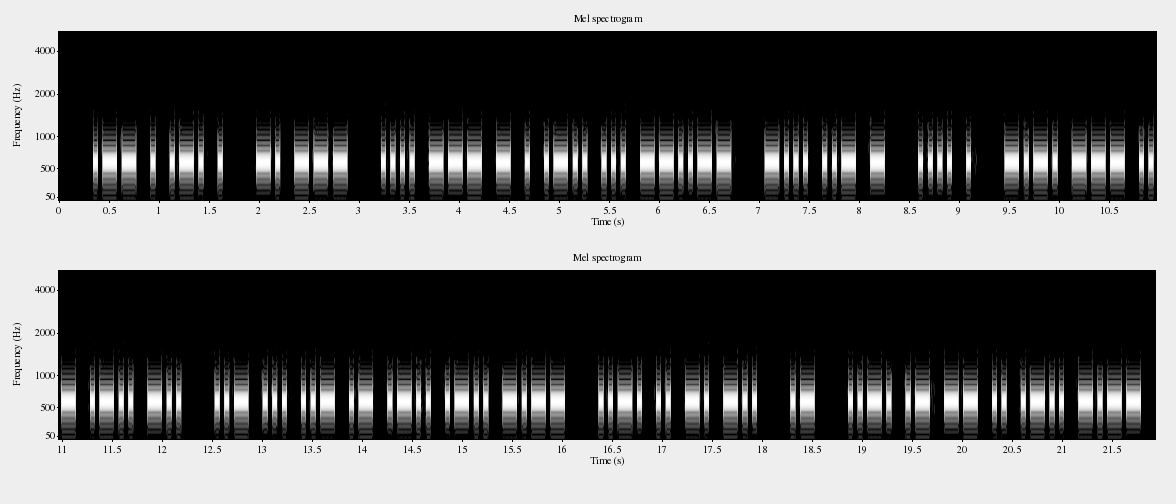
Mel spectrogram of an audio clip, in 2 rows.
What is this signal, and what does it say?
Morse code, heard as a keyed tone, about 25 wpm, 600 Hz. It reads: WERE NO HOTELS, BUT HE COULD USUALLY FIND A FAMILY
